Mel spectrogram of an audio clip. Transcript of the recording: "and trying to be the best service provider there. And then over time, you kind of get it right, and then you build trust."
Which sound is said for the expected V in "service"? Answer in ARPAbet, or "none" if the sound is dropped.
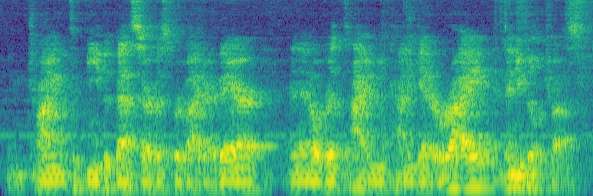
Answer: V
